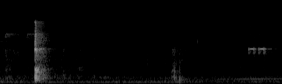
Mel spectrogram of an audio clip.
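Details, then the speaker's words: Golds Gym Trainer 410 (GGTL39610) treadmill, circuit board cleaned after outdoor storage, motor belt off: switch click then short high double beep as console powers on and LED lights; normal power-on. "you hear it beep and you see the light is on on the LED"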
